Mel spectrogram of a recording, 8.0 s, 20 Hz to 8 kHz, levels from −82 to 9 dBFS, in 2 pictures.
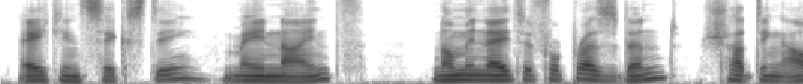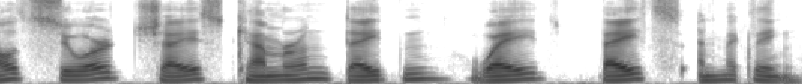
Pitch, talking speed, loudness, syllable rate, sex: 130 Hz, 120 wpm, -21 LUFS, 5.2 syllables/s, male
